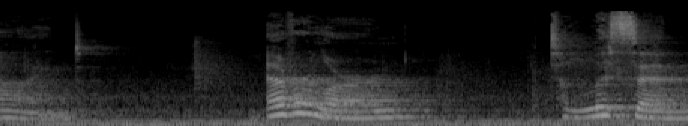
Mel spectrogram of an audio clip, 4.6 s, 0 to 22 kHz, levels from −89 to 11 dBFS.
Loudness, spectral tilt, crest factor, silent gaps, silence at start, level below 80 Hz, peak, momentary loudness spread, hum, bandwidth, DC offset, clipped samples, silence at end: -38 LUFS; -4 dB/octave; 20 dB; none; 0 s; -54 dBFS; -20 dBFS; 22 LU; 60 Hz at -55 dBFS; 15.5 kHz; under 0.1%; under 0.1%; 0 s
